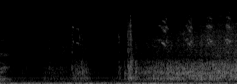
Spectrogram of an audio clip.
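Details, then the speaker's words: Hornby Locomotion No. 1 model locomotive under power at slow speed: slow, uneven motor whirr with sharp high squeaks about four times a second, jerky running and stopping; faulty squeaking mechanism. "I'm just applying the power now and you can see the problem it's jerky it's stopping and you can hear the awful squeak from the mechanism there you go stopped"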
